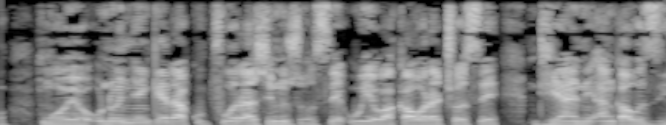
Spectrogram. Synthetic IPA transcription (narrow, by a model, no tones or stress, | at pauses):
mwo̞jo̞uno̞ɲe̞ŋɡe̞ɾakup͡fuːɾaʐin̤uʐo̞se̞ʔuje̞wakauɾat͡ʃo̞ːse̞ndianiaŋɡauziː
